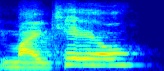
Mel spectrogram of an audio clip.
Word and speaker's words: Mychael: And he told me earlier how to pronounce then is it My- Mychael? It's Mychael.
